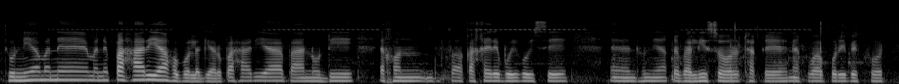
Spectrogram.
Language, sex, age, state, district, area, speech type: Assamese, female, 45-60, Assam, Barpeta, rural, spontaneous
